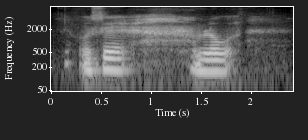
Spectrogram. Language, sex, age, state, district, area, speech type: Hindi, female, 60+, Uttar Pradesh, Chandauli, urban, spontaneous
